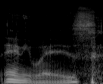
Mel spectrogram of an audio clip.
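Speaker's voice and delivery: soft mumble. Acted. Co-host mumbles softly, deflated after his own slip. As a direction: let the anyways sink into a low mumble.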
